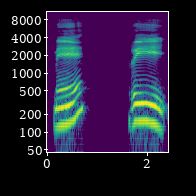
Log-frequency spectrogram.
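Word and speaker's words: मेरी: Last ஒன்று பாருங்க, மே ரீ. இந்த எழுத்தை வந்து நீங்க நெடில உச்சரிக்கணும். மேரி, மேரி.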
